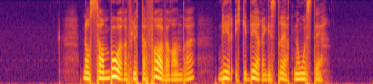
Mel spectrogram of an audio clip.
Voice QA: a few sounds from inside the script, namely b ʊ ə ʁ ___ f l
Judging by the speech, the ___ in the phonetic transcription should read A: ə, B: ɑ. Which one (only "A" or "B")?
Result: A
